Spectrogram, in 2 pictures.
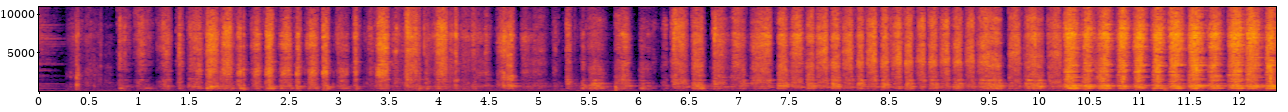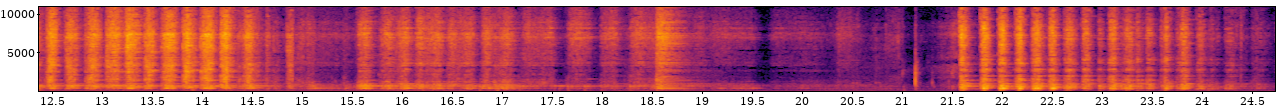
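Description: Sandpaper rubs against a crash cymbal that was cracked and drilled out, giving a steady gritty scraping close up in long continuous strokes with short pauses, and no talk over it.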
